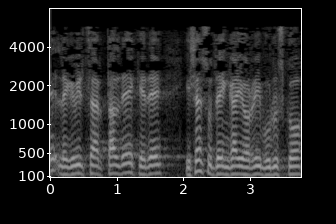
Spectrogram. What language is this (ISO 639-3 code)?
eus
